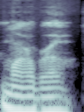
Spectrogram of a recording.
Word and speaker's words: Marlboro: If it's here in America, we pronounce it like the red hard pack, Marlboro.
